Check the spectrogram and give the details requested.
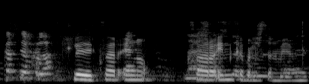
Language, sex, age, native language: Icelandic, female, 15, Icelandic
